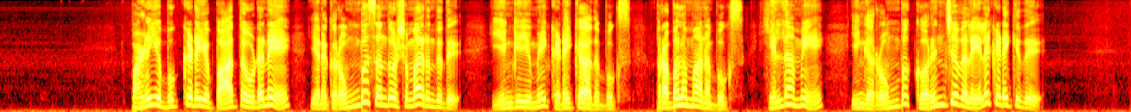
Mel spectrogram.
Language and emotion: Tamil, happy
